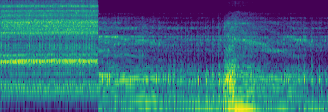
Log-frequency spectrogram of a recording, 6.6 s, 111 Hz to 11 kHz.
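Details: Restored 1987 Kawasaki KDX80 two-stroke on a test ride with the exhaust baffle removed for more power: the buzz rises and falls crisply with the throttle, with no slipping or clatter under load; it runs healthy.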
